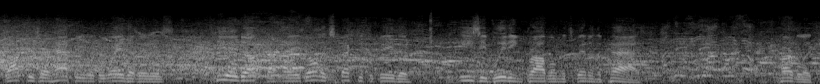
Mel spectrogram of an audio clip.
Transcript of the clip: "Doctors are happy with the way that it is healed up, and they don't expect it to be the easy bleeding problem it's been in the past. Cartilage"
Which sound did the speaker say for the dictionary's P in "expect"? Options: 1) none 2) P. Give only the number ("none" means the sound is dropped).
2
